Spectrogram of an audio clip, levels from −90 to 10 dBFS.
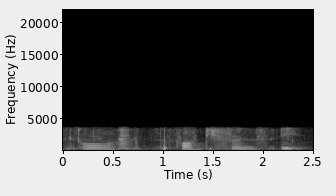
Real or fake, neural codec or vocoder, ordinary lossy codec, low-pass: real; none; none; 3.6 kHz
